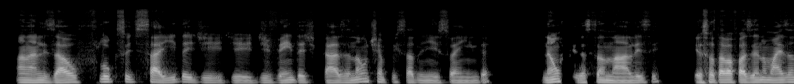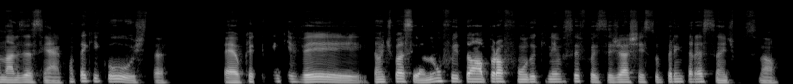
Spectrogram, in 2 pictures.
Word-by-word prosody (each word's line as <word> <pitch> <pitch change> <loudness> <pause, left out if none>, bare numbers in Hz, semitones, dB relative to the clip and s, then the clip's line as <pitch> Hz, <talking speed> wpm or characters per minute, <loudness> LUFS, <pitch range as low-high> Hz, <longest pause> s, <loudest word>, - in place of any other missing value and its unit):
analisar 100 -1 +3
o 105 - +1
fluxo 125 +4 -3
de 110 - -11
saída 110 +1 +1
e 110 - 0
de 100 -2 -6
de 90 -2 -5
de 100 +3 -6
venda 95 +2 -2
de 95 +1 -15
casa, 90 +2 0
não 115 +6 0
tinha 120 -4 -4
pensado 100 -2 -5
nisso 85 -1 -4
ainda, 85 0 -4 0.5
não 110 +5 +4
fiz 100 - -6
essa 100 +2 -1
análise, 90 0 +1 0.3
eu - - 0
só - - +1
estava 105 0 +6
fazendo 105 +1 +3
mais 100 +1 +2
análise 105 -1 +2
assim, 105 -2 -2 0.2
quanto 130 - -10
é - - +3
que 145 -1 -6
custa? 95 - -1 0.5
É 100 -1 +5
o 95 - +1
que 125 - -3
que - - -30
tem 140 - -12
que 135 - -10
ver? 110 -5 +3
Então 115 +5 -2
tipo 135 - -3
assim, 135 -4 +2
não 125 +8 +1
fui 145 -2 -2
tão 130 -1 +5
a 125 - +6
profundo 125 -2 +3
que - - -26
nem 120 0 0
você 130 +3 -3
foi, 110 - -3
você 105 +1 -5
já 110 +1 +4
achei 110 0 -2
superinteressante 120 -4 -3
por 85 - -40
sinal. 85 -1 -7
105 Hz, 215 wpm, -26 LUFS, 95-120 Hz, 0.5 s, estava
